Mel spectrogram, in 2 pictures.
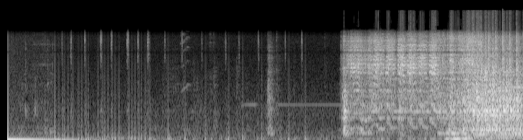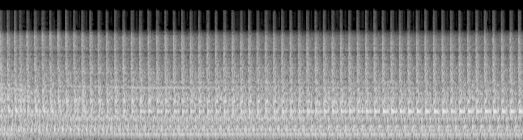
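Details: Car engine cranks, catches and idles with a steady, deep rod knock of roughly four beats a second.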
